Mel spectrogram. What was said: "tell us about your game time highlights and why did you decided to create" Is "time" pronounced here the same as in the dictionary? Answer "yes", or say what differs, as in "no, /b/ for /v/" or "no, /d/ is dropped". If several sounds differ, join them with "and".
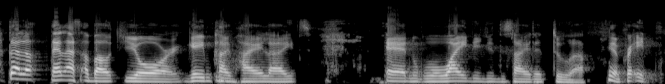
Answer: yes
